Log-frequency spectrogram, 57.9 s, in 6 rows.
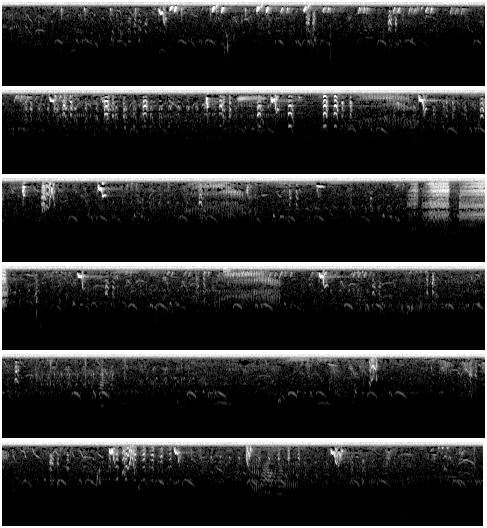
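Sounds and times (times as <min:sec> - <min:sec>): birds chirping and tweeting: 0:00.0 - 0:57.9.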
